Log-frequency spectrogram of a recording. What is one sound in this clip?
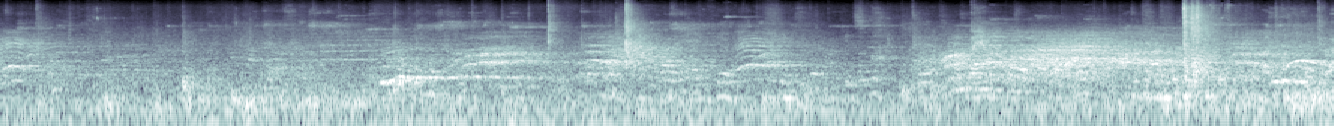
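Men talk nearby in a large, echoing hall.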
